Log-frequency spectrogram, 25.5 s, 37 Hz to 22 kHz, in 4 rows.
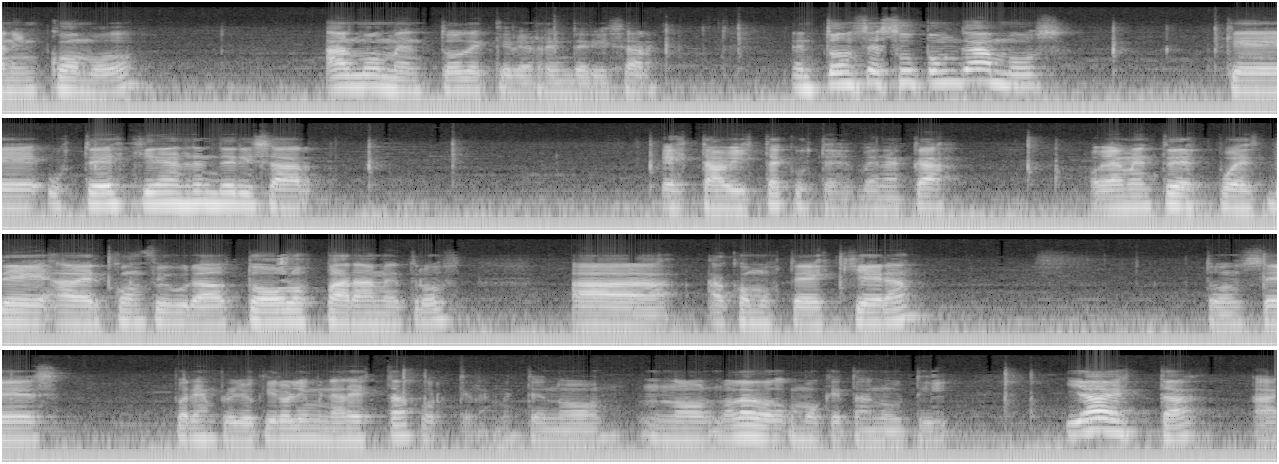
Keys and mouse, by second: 3.0 shift+middle click, 3.9-5.9 middle drag, 4.5-5.9 drag, 6.3 middle click, 7.8-8.5 shift+middle drag, 8.9-9.8 middle drag, 11.6 click, 13.4-14.6 drag, 19.1 click, 20.8 x, 24.2 click.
